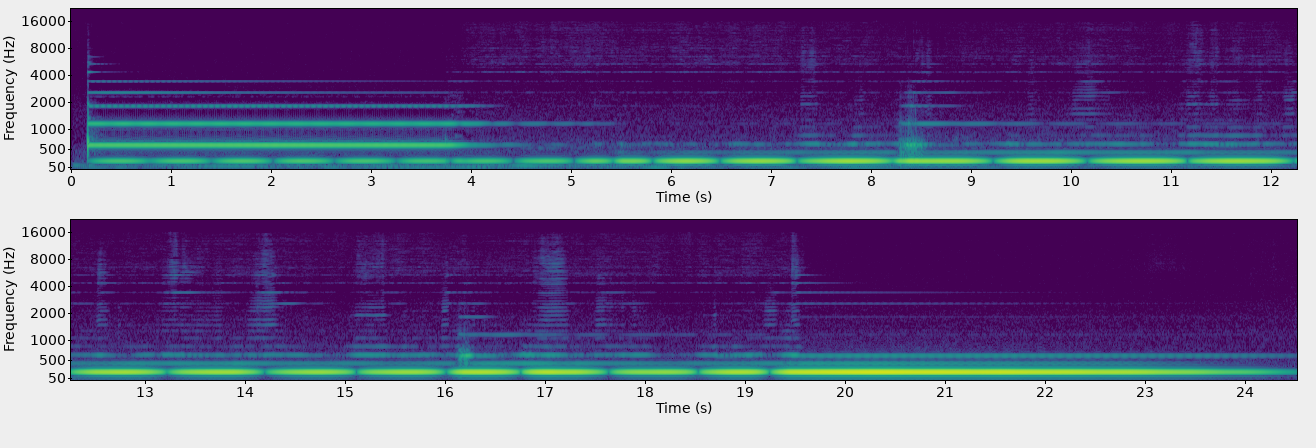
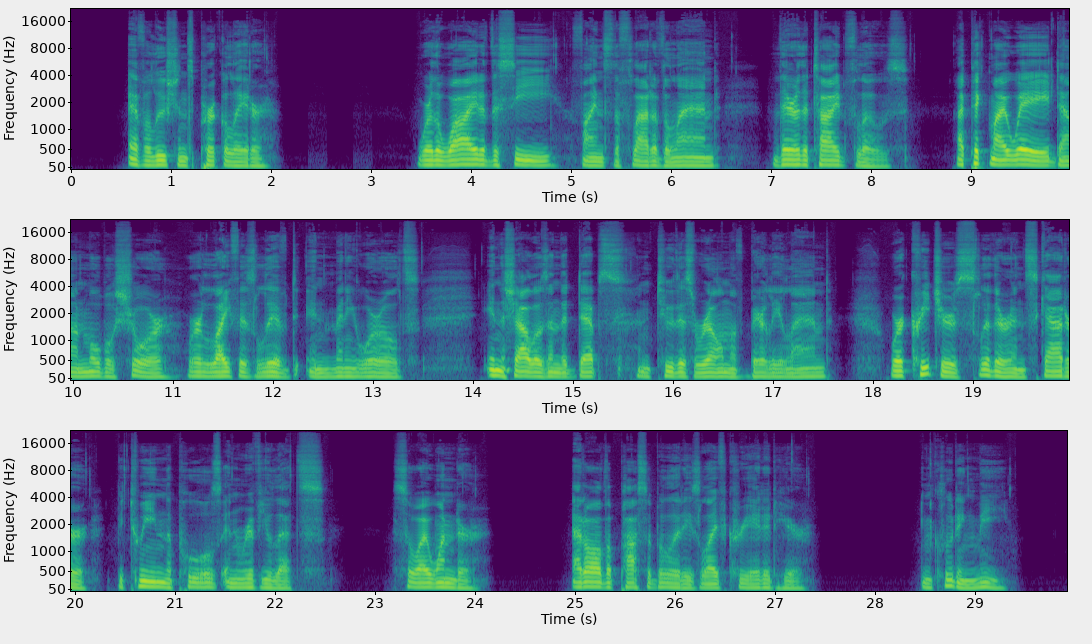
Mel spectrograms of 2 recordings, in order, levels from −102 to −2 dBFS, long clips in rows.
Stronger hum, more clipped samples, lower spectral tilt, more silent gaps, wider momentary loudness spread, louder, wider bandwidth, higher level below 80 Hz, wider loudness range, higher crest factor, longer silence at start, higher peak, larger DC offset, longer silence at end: neither; neither; first, -13 dB/octave vs -6.5 dB/octave; neither; first, 19 LU vs 13 LU; about the same, -20 LUFS vs -22 LUFS; second, 1.9 kHz vs 18 kHz; second, -70 dBFS vs -46 dBFS; first, 18 LU vs 5 LU; second, 12 dB vs 22 dB; second, 0.15 s vs 0.55 s; second, -8 dBFS vs 0 dBFS; neither; second, 0.15 s vs 0.65 s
